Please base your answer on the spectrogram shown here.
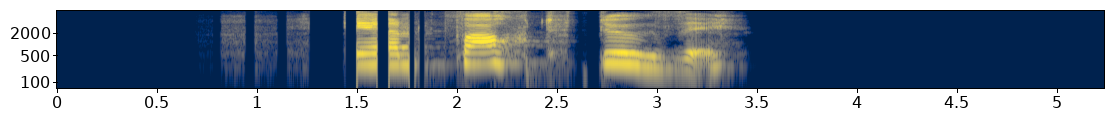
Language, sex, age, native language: Icelandic, female, 6, Icelandic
